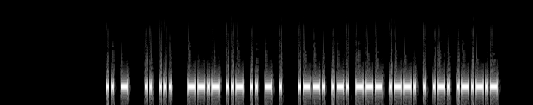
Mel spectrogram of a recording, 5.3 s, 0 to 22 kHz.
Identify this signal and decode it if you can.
Morse code, heard as a keyed tone, about 47 wpm, 700 Hz. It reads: IT IS QUITE PROPER.
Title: Sentences from Top 1000 Words - Review Part 5 - 50wpm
